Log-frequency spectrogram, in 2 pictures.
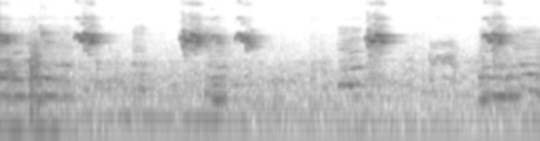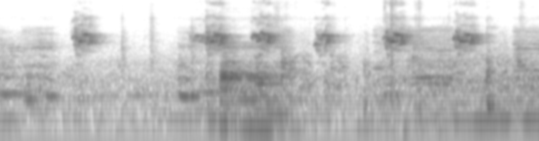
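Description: Very young puppies squeaking: short, high-pitched cries repeated about once a second.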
